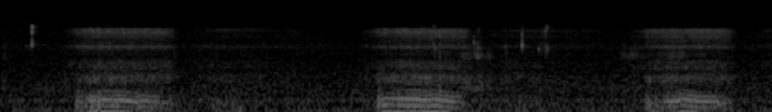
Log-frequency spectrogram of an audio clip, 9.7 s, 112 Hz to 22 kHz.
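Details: Snoring during overnight sleep: three regular, low rumbling snores about every 3.5 seconds, roughly 17 breaths a minute, with quiet gaps between.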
